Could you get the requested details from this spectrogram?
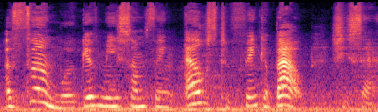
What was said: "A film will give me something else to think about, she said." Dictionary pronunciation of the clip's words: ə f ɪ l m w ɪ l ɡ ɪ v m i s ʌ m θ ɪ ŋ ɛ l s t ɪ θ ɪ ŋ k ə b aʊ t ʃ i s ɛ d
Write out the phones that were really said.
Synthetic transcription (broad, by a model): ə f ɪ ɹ m w ɪ l ɡ ɪ v m i s ʌ m θ ɪ ŋ ɛ l s t ɪ θ ɪ ŋ k ə b aʊ t ʃ i s ɛ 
